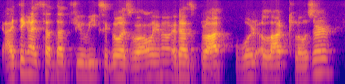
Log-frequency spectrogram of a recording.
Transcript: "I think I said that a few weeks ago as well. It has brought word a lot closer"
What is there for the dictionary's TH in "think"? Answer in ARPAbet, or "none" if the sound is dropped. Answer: T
